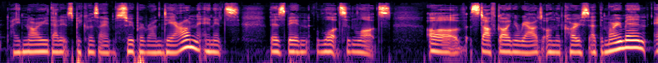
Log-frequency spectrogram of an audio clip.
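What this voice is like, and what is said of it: Voice sounds unwell, a bit off. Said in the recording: “I'm quite unwell today. So if my voice sounds a little bit funny ... I got really, really sick the other day”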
